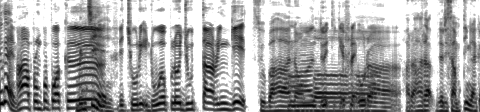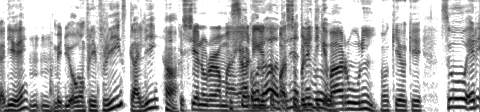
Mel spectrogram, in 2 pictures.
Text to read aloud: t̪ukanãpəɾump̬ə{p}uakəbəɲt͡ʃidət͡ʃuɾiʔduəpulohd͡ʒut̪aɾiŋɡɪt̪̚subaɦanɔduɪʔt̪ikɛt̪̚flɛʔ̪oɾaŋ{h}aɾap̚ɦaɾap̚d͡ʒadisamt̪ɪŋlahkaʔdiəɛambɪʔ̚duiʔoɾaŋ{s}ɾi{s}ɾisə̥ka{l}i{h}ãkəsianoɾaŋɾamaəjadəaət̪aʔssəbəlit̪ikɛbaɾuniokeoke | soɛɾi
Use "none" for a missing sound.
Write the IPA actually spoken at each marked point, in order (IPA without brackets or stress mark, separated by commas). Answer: p, h, f, f, l, h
